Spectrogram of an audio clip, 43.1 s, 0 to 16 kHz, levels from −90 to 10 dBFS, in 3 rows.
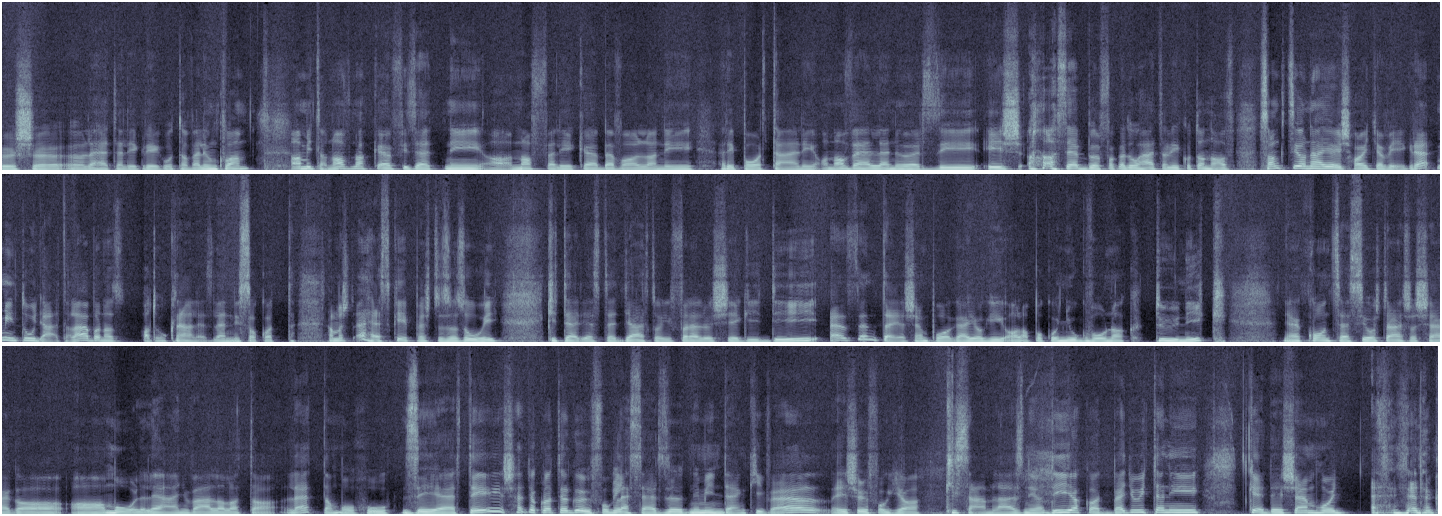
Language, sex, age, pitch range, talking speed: Hungarian, male, 30-49, 130-160 Hz, 115 wpm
